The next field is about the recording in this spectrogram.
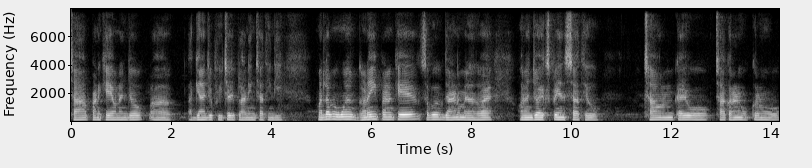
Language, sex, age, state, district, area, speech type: Sindhi, male, 30-45, Gujarat, Surat, urban, spontaneous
